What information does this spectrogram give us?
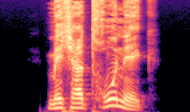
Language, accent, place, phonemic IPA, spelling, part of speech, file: German, Germany, Berlin, /meçaˈtʁoːnɪk/, Mechatronik, noun, De-Mechatronik.ogg
- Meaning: mechatronics (synergistic combination)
